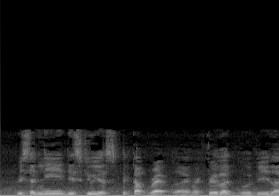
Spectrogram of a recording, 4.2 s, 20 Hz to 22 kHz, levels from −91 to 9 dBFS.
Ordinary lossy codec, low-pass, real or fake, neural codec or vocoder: none; none; real; none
